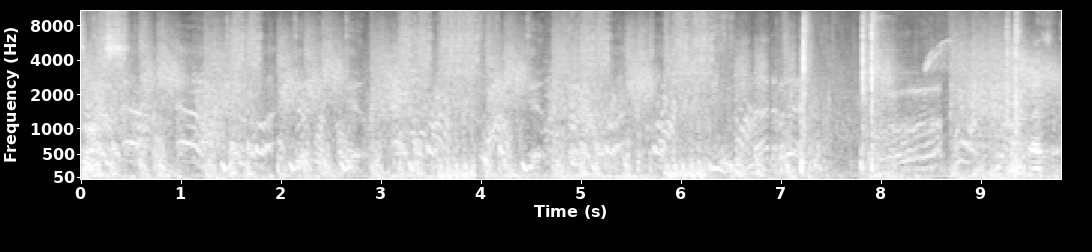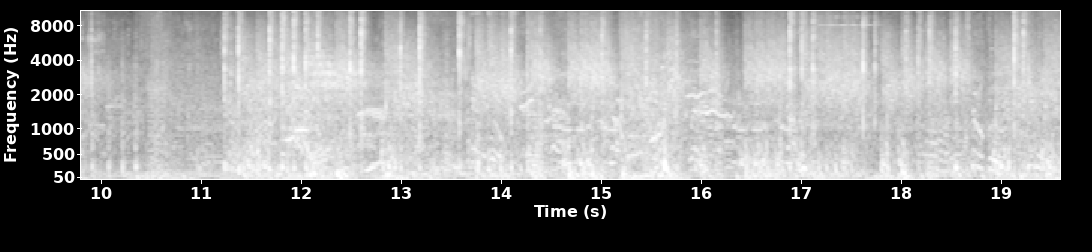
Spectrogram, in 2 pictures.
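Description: Punches and kicks land with sharp, rapid hits.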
